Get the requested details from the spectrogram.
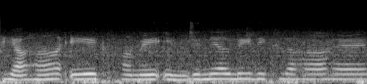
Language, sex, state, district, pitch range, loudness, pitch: Hindi, female, Maharashtra, Gondia, 225-245 Hz, -15 LUFS, 235 Hz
